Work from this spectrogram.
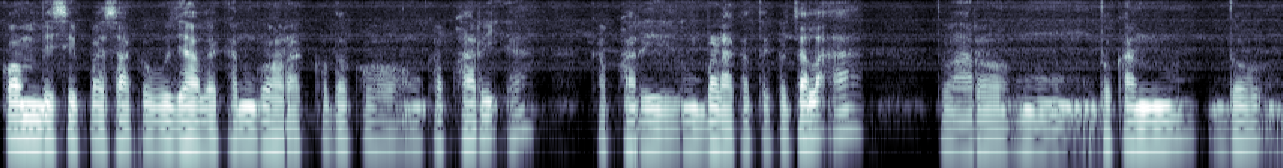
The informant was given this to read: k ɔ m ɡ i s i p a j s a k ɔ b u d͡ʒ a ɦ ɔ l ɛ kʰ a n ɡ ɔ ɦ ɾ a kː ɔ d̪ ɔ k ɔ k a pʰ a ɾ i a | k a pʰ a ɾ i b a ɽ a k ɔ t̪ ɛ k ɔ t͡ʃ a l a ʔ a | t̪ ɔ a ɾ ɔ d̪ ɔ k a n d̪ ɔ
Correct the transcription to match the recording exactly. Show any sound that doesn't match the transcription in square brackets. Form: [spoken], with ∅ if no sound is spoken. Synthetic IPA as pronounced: k ɔ m [b] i s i p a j s a k ɔ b u d͡ʒ a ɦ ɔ l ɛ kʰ a n ɡ ɔ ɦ ɾ a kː ɔ d̪ ɔ k ɔ k a pʰ a ɾ i a | k a pʰ a ɾ i b a ɽ a k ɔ t̪ ɛ k ɔ t͡ʃ a l a ʔ a | t̪ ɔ a ɾ ɔ d̪ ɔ k a n d̪ ɔ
